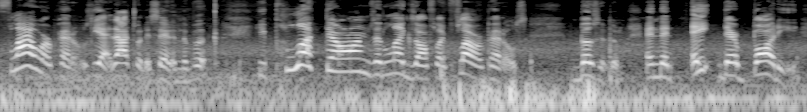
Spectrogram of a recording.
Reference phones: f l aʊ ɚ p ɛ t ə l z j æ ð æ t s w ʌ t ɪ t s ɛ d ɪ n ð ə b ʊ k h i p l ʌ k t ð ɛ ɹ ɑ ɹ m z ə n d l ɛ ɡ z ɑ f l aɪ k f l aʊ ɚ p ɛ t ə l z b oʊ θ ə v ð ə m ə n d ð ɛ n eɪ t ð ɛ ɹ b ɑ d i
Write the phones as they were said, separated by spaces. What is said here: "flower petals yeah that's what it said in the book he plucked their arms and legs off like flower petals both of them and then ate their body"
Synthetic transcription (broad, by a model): f l aʊ ɚ p ɛ t l z j æ ð æ t s w ʌ t ɪ t s ɛ d ɪ n ð ə b ʊ k h i p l ʌ k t ð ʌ ɹ ɑ ɹ m z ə n l ɛ ɡ z ɑ f l aɪ k f l aʊ ɚ p ɛ t l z b oʊ θ ə v ð ə m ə n ð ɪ n eɪ t ð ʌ ɹ b ɑ d i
